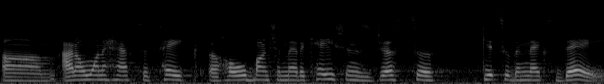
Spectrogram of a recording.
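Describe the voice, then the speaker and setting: A woman speaks at a fairly slow pace with medium pitch and fairly even intonation. It is a plain, everyday voice. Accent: American. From Chicago. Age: 30s. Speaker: nurse and health education host. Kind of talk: livestream health talk. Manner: casual, conversational.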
